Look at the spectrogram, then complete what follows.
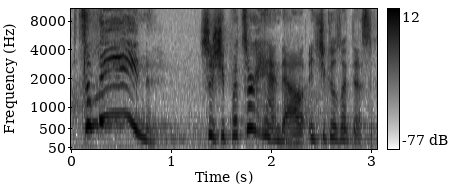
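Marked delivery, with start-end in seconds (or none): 0.0-0.8 nervous starstruck gasp. Retold or imitated. A nervous fan meeting [name], a gasping cry. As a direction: gasp then call her name. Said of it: "I just go like this".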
